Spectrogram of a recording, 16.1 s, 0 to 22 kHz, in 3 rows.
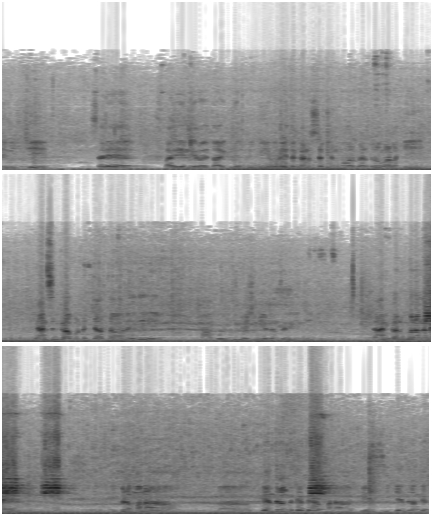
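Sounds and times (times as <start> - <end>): man speaking loudly: 10.0 - 11.2, 12.0 - 16.0.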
